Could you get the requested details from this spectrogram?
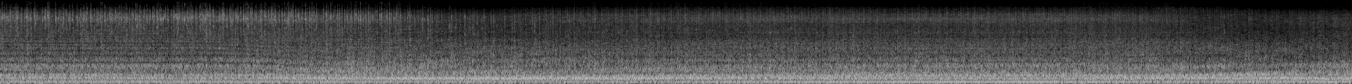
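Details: Freshly built Chevy Performance 454 big-block V8 on a run-in stand, first start, temp around 190, good oil pressure: steady even idle, smooth unbroken low rumble, no knocks or misses; normal idle.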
